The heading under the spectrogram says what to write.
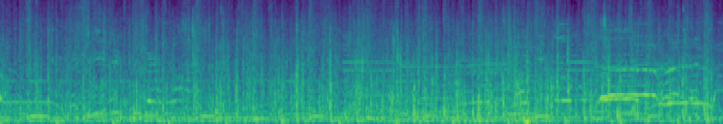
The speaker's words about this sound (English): So all the runners get down into this wash first, come up into this barren desert, and pretty quick, on your right, come the horses. Yeah, it's kind of crazy.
